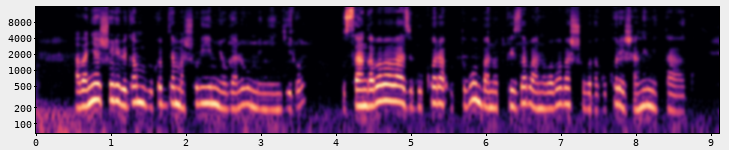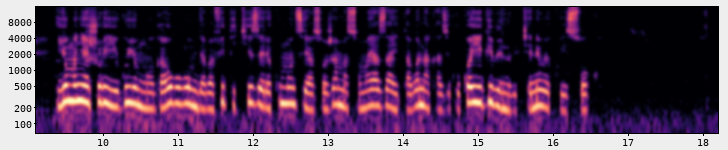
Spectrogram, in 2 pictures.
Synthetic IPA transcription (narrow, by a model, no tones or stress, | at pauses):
aβaɲe̞ːʃuːɾiβiɡamuβiɡo̞bjamaʃuːɾijimɲuːɡanuβumeɲiːɲɟiɾo̞ | usaːŋɡaβaβaβaːziɡuko̞ɾaʔutuβuːmbanotkwiːzaβaːnhuβaβaβaʃo̞βo̞ɾaɡuko̞ɾe̞ːʃaŋ̥himitaːɡo | ijumuɲe̞ʃuːɾijiːɡujumŋuːɡawuβuβuːmbjaβafiticiːze̞ɾe̞kumuːnsijaso̞ʒamaso̞majazahitaβo̞nakazikuko̞jiːɡiβiːn̥huβice̞ne̞we̞kwiːso̞ko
